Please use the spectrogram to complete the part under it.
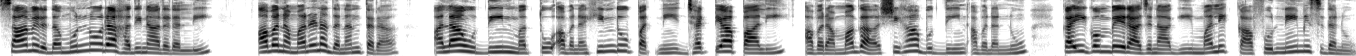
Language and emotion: Kannada, neutral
